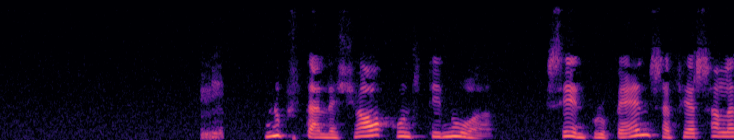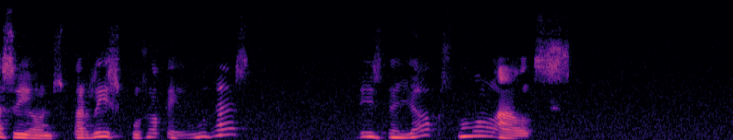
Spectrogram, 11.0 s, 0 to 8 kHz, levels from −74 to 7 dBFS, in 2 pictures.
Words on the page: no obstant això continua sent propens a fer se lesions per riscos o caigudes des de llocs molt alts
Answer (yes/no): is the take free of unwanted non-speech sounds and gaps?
no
